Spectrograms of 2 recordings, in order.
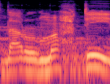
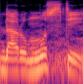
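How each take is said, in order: First: The second word has an 'h' sound inside. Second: The second word has an 's' sound inside. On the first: The speaker calls it right. "it's Darul Muhti" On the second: The speaker calls it wrong. "it's not Darul Musti"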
